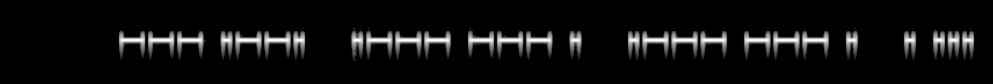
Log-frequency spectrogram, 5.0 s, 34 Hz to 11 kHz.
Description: Morse code, heard as a keyed tone, about 33 wpm, 700 Hz. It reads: OP JOE JOE ES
